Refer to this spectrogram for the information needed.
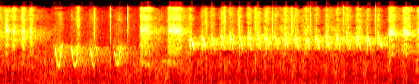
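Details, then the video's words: Oriental magpie-robin singing, used as a lure for other birds: a harsh, dense chattering passage with short downslurred notes early, then a long run of fast repeated high notes over a noisy hiss. "PANCINGAN SUARA BURUNG KACER GACOR SUARA NGEMPLONG PARAH"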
